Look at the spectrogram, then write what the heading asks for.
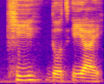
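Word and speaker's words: Kie.ai: So you need to search for a particular website called key.ai. Key.ai. So the key is spelled as K-I-E.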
